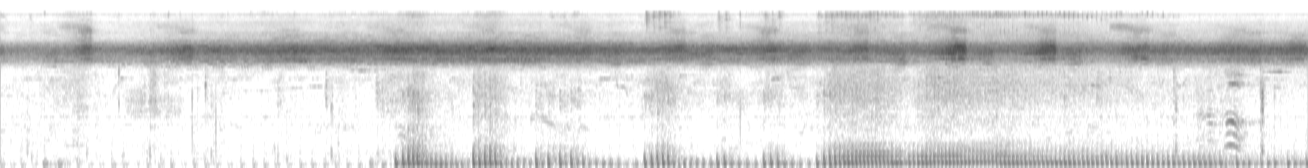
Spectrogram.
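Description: A steady, high-pitched insect chorus drones throughout. A low rumble joins about four seconds in and carries on to the end.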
